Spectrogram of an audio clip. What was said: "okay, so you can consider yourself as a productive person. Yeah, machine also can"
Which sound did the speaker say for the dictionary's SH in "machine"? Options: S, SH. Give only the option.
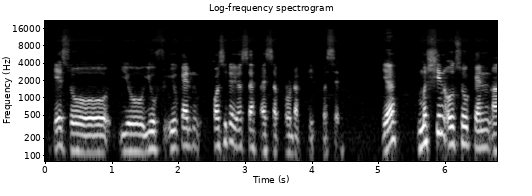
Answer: SH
